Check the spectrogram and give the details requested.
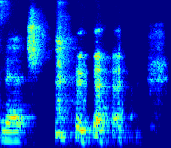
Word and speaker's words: niche: could come up with that niche or niche, however you'd like to. Depends on how fancy you are, how you say it, I think. They both work. Over here on the Missouri side, I think we say niche, but anyway. Yeah. Where I come from, it's niche. Anyway, Tanya, I'll come back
